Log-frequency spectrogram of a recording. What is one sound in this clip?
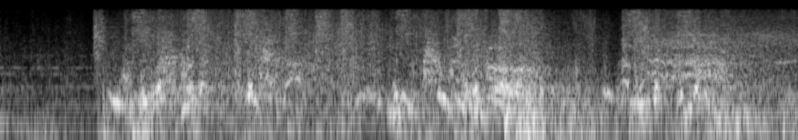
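A monster screeches and growls.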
